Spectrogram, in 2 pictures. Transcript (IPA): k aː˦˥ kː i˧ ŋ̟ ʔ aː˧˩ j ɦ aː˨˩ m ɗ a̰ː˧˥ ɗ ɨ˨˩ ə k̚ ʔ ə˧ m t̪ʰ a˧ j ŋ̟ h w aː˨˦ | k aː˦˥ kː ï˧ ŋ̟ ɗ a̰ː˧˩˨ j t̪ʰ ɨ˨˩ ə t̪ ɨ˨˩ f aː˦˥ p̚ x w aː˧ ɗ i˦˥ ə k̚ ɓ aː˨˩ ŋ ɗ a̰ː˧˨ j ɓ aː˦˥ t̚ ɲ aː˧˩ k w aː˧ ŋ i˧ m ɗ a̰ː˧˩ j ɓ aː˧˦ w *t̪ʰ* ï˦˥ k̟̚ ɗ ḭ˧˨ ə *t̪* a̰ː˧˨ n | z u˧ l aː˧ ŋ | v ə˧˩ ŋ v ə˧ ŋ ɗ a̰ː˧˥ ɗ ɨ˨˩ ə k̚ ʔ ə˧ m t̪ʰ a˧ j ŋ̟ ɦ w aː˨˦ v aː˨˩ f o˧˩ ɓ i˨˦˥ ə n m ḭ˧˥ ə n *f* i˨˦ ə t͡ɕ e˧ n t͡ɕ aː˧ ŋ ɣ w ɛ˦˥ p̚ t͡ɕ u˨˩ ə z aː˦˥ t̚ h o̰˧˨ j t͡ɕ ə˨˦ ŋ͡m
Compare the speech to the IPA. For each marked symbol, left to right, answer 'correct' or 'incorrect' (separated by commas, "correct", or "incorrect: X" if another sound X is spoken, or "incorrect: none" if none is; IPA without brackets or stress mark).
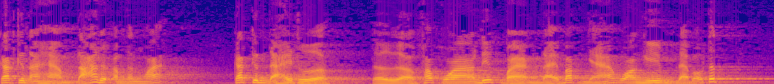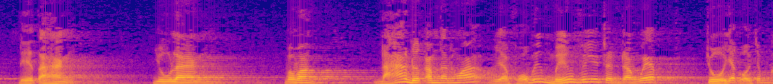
incorrect: t̪, correct, correct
